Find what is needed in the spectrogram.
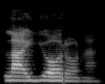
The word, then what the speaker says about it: La Llorona: Did I say it right? Yes. You're making fun of me. – I was trying that too. It's La Llorona.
